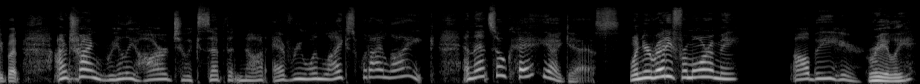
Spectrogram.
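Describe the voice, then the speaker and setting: A woman's voice: a little high, no room sound, studio quality. A woman voicing a plucky, earnest and slightly insecure adventurer in a video game, mixing dramatic quest-speak with stammering asides. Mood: hurt, defensive, then earnest, persuasive. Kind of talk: animated video game character acting.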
